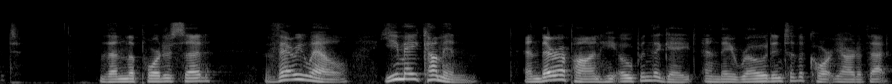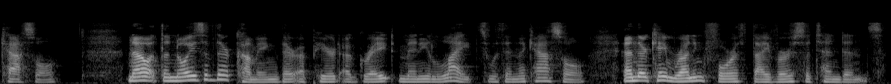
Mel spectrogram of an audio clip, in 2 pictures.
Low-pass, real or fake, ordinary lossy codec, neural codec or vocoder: 7.2 kHz; real; AAC, 32 kbps; none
